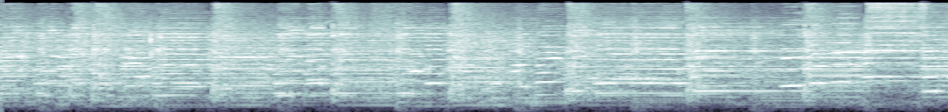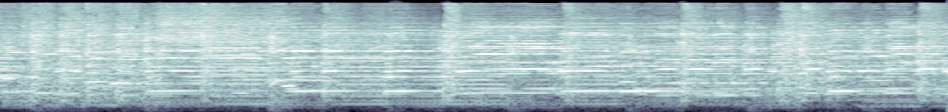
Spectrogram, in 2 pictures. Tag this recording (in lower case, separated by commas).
pop music, funk, music, exciting music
